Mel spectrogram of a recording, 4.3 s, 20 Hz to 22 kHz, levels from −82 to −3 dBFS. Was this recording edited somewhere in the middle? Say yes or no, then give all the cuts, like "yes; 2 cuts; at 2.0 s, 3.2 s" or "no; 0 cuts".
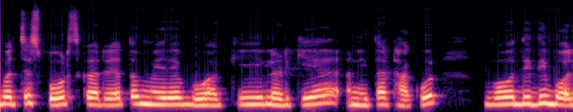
no; 0 cuts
